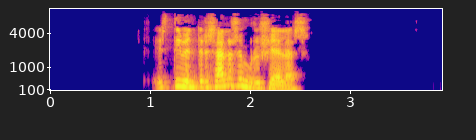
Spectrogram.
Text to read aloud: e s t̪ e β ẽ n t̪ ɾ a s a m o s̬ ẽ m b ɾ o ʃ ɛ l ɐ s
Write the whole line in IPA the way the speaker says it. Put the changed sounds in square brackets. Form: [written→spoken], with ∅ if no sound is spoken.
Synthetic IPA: e s t̪ [e→i] β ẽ n t̪ ɾ [a→e] s a [m→n] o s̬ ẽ m b ɾ [o→u] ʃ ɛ l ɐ s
